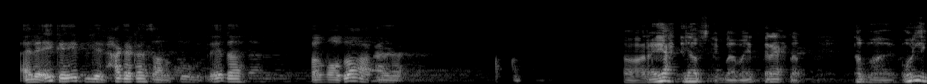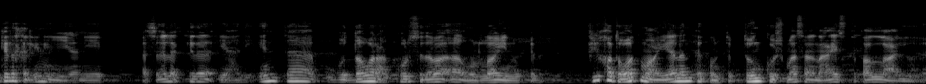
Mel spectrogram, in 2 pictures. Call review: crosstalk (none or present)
none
